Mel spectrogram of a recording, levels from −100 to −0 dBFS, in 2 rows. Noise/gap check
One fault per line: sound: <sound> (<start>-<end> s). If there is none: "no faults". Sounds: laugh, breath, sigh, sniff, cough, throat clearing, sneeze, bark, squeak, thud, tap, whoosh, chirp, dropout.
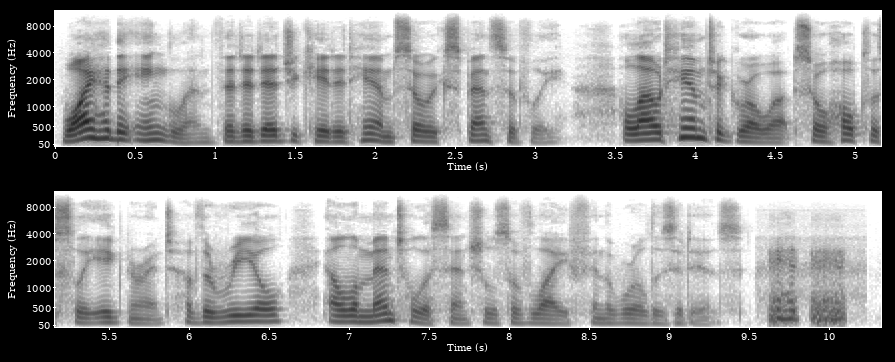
sound: laugh (9.6-10.1 s)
